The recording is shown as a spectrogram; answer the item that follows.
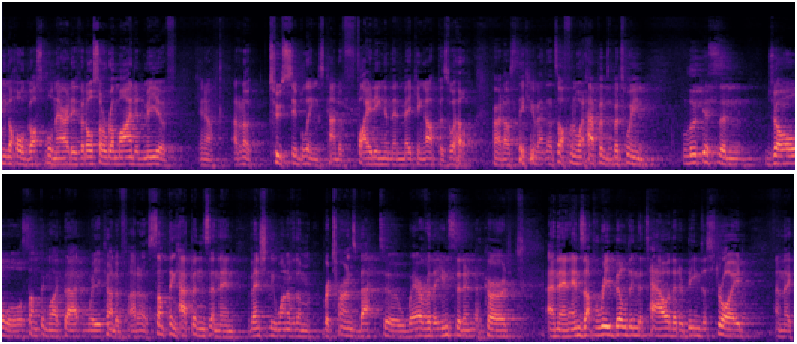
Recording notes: This episode was recorded at a Thrive Community gathering on 13th August 2023.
